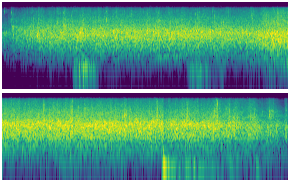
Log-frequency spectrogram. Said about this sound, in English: Please welcome, with an anniversary edition applause,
